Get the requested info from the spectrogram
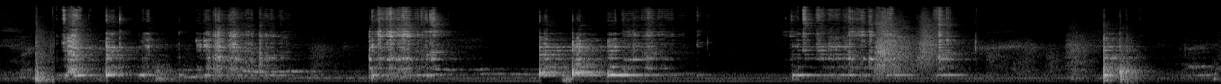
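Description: A metal utensil scraping and clinking against a stainless steel saucepan as thick cranberry sauce is scraped out into a glass baking dish. It comes in about six separate bursts, each about a second long, with short pauses between.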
